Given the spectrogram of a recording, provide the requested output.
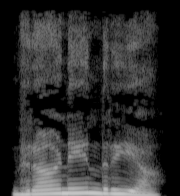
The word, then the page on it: ಘ್ರಾಣೇಂದ್ರಿಯ: ghrāṇēndriya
